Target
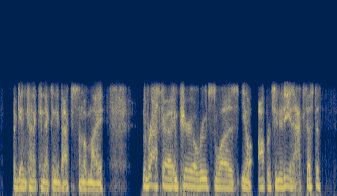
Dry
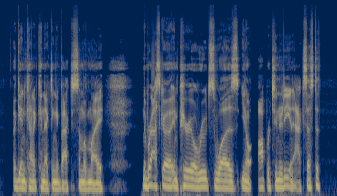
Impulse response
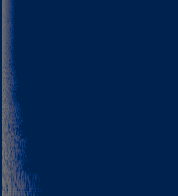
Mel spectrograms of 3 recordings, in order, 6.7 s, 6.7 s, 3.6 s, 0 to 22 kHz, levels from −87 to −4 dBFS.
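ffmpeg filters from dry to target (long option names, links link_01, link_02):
-filter_complex "[0:a]asplit=2[link_01][link_02];[link_02]adelay=16,volume=-9dB[link_03];[link_01][link_03]amix=inputs=2:normalize=0,volume=8.5dB" -ar 48000 -c:a libopus -b:a 6k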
